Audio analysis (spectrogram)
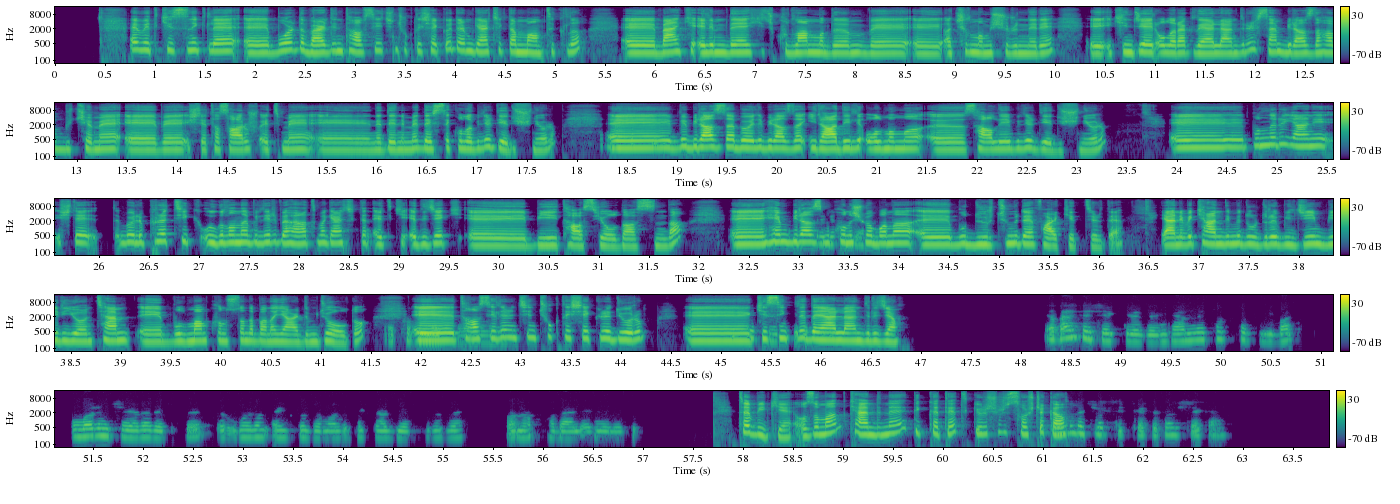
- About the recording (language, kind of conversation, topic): Turkish, advice, Anlık satın alma dürtülerimi nasıl daha iyi kontrol edip tasarruf edebilirim?
- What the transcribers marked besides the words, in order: other background noise; unintelligible speech; unintelligible speech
